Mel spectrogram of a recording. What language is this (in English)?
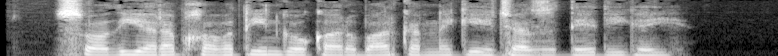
Urdu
